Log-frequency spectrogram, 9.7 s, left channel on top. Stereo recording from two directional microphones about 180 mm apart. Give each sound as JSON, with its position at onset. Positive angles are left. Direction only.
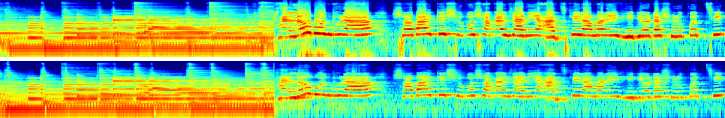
{"t": 0.3, "sound": "music", "side_deg": 0}
{"t": 3.8, "sound": "a sound", "side_deg": 40}
{"t": 5.4, "sound": "a woman's voice", "side_deg": 35}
